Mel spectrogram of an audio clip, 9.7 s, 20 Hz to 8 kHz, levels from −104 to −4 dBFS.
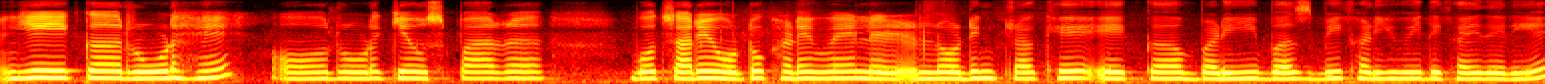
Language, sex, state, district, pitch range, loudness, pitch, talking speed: Hindi, female, Uttar Pradesh, Jalaun, 220-235 Hz, -18 LUFS, 230 Hz, 180 wpm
